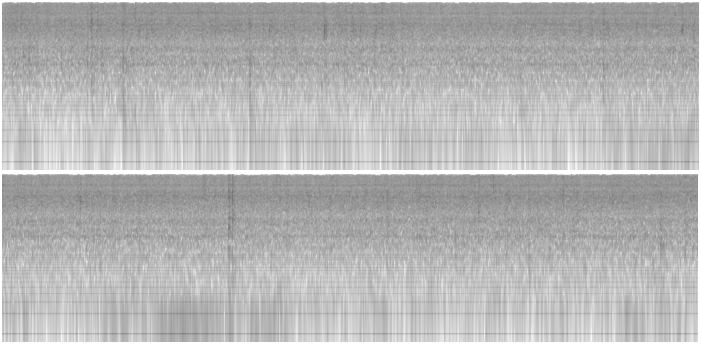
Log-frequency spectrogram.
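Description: Lamb chops sizzling between the hot plates of a Tefal Optigrill Elite contact grill, cooking from frozen: a steady, even hiss with occasional faint crackles.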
